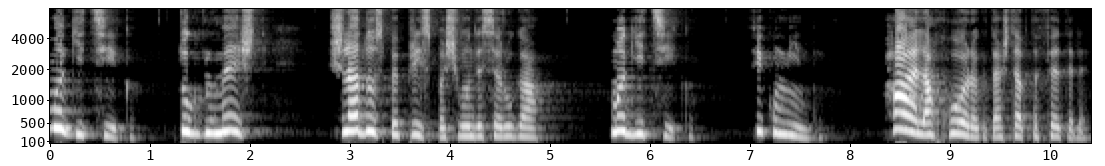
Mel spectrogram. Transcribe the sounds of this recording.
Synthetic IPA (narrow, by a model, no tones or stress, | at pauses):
məɡʲit̪sikə | t̪uɡlume̞ʃt̪ʲ | ʃilad̪uspe̞pɾispəʃiund̪e̞se̞ɾuɡa | məɡʲit̪sikə | fikumint̪e | hajlahoɾəkət̪eaʃt̪eap̚t̪əfe̞t̪e̞le̞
